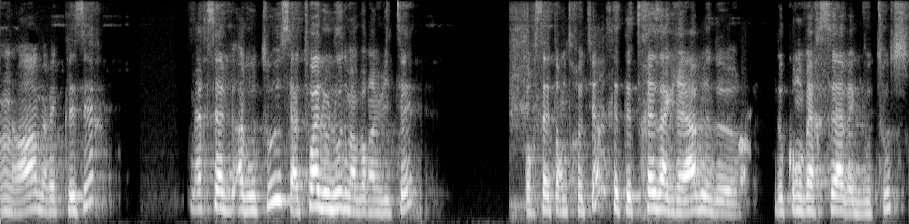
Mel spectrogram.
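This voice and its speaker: A woman's dark, mellow tone, broken by long, frequent pauses. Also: medium pitch for a woman, ordinary pitch variation, moderate pace. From France. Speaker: native French speaker interviewed by students. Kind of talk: interview answers. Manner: hesitant, with fillers.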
